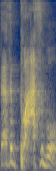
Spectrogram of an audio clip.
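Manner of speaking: shrill, very high, very loud cry. Retelling a movie scene where a gunman misses: impression of the shooter character. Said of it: "Pretty good impression".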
